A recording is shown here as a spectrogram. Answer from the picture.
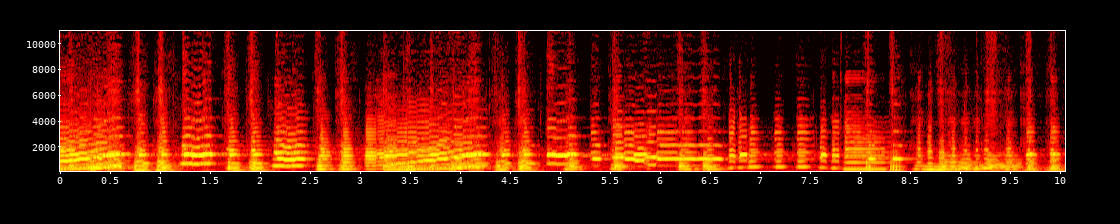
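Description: Woodwind ensemble of clarinet, bassoon, saxophone and other reeds playing a lively cartoon-style piece, with quick rising scale runs and short detached notes.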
